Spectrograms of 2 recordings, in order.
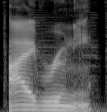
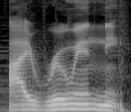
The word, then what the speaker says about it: Iruini: Biosector, the pronunciation is Iruni. So you don't pronounce that middle I like we would say in the US. Iruni.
